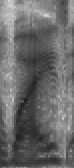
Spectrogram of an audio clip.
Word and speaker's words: Wiess: The Wiess Energy Hall? – Mm-hmm.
